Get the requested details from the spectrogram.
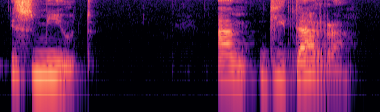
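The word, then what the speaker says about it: guitarra: u is mute and guitar not guitar once again the u is mute and since we have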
